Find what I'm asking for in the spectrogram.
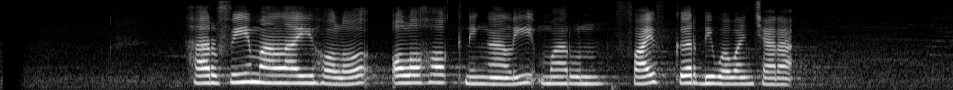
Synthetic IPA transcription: harfimalaiɦɔlɔɔlɔɦɔkniŋalimaɾunfaifkɨrdiwawaɲt͡ʃaɾa

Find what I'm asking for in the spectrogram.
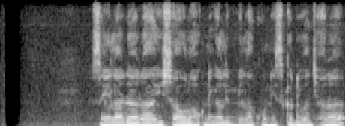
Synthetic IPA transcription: səniladaɾaːisaulaɦɔk̚niŋɡalimilakuniskəduaɲt͡ʃaɾa

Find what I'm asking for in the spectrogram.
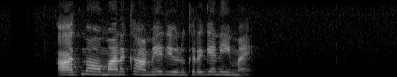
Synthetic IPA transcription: aːt̪məaʋəmaːnəkaːmejəd̪iunukəɾəɡæniːmɐj

